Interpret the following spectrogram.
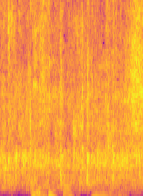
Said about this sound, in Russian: Аплодисменты, да?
